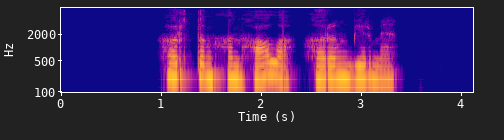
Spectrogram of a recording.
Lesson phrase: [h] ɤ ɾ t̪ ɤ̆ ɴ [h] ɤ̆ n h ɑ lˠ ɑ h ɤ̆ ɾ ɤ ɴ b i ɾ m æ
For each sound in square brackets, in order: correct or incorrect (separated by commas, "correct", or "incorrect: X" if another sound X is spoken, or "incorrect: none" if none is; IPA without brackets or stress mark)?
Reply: correct, correct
